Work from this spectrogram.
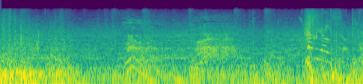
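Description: Confringo fire-spell blasts in the video game Hogwarts Legacy, booming impacts and rumbling roars layered over dense combat noise, with a sharp burst standing out near the end.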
